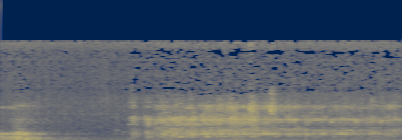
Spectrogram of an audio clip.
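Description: A toaster pops up toast.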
